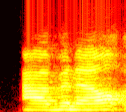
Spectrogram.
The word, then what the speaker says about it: Avenel: is it a van Avenel let me see if I can unmute you are you able to unmute yourself there we go yep it's Avenue Avenel okay I have been pronouncing it right I'm like I feel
